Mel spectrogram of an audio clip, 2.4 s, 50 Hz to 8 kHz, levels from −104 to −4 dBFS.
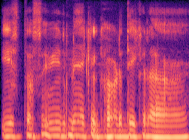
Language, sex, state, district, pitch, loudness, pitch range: Hindi, male, Bihar, Patna, 135 Hz, -20 LUFS, 125-145 Hz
